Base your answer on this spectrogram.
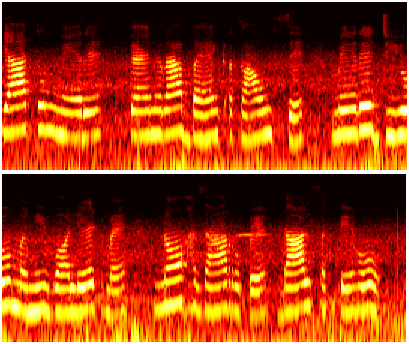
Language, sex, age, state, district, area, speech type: Urdu, female, 18-30, Delhi, South Delhi, urban, read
